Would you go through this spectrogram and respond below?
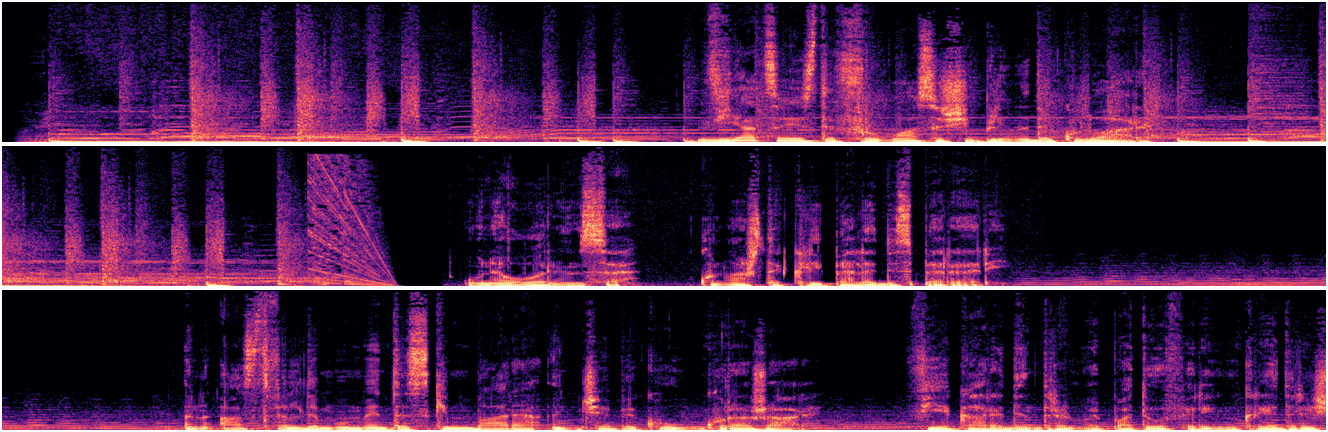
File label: radio spot; ziua mondiala de prevenire a suicidului; ghete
